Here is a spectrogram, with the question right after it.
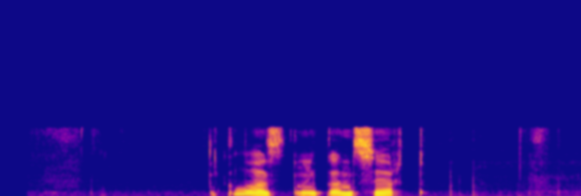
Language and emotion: Russian, sad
